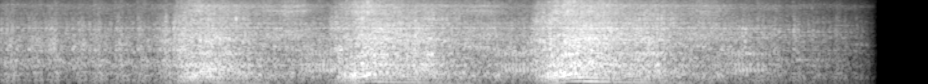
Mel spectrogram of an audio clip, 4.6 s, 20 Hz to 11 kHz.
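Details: 2001 Yamaha FZS600 Fazer four-cylinder: three clean blips, each climbing smoothly and falling back to idle, all four cylinders crisp and even; healthy engine.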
